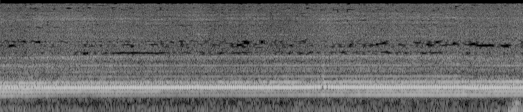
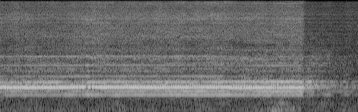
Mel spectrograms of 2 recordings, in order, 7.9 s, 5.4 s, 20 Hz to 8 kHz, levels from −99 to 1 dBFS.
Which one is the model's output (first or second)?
second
